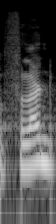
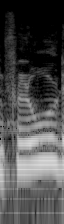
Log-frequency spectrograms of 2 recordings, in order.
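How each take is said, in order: First: फ्लड said with a short hut vowel, "flud" like cut; teacher models फ्लड with the short u of hut; flood with short u. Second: फ्लूड said with a long oo as in moon; teacher models the mistaken फ्लूड, vowel stretched to oo; wrong long oo. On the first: Teacher showing students the right reading, short u. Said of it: "इसे हम फ्लड पढ़ते हैं". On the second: Teacher showing students the wrong reading, long oo. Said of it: "इसे हम फ्लूड नहीं पढ़ते". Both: Shown as a demonstration.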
